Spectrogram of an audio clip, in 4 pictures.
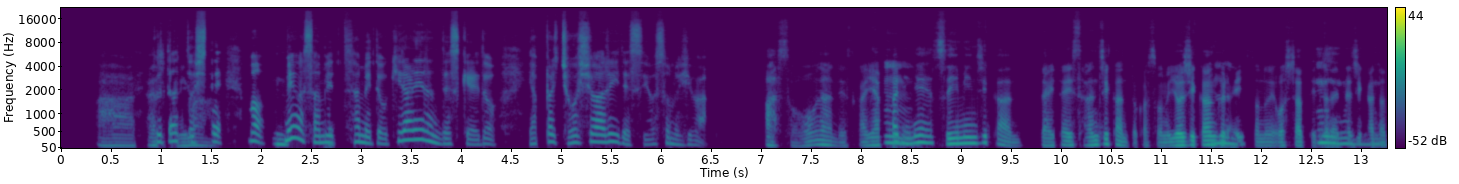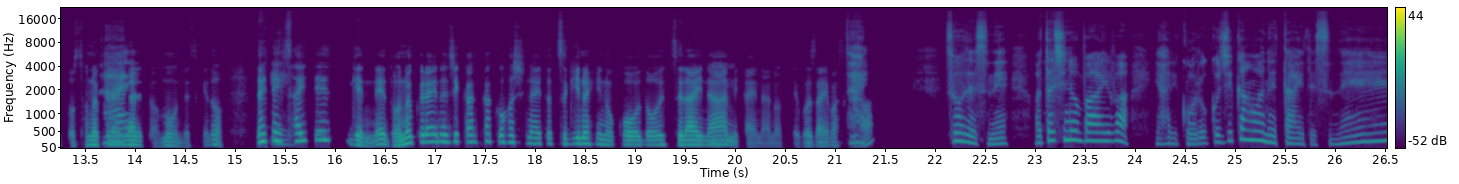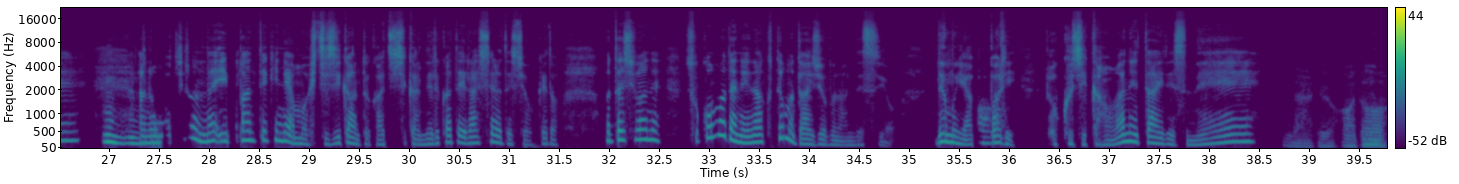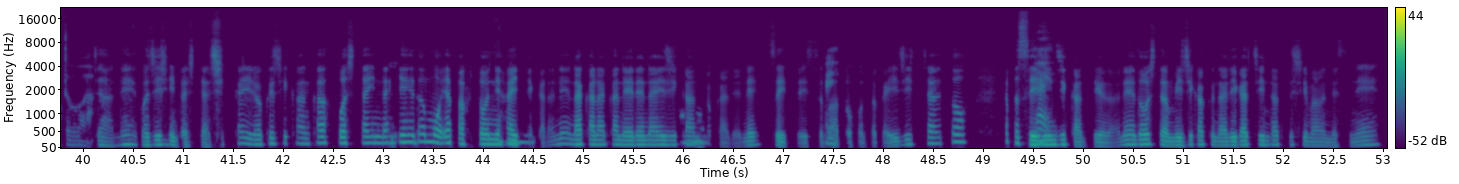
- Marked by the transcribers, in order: tapping
- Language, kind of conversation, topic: Japanese, advice, 夜にスマホを見てしまって寝付けない習慣をどうすれば変えられますか？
